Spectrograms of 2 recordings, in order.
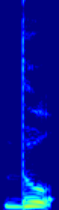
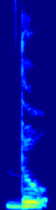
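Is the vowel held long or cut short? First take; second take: short; short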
